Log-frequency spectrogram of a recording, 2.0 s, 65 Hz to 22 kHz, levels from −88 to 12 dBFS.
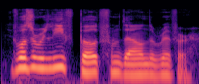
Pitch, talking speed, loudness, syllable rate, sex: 155 Hz, 270 wpm, -17 LUFS, 6.2 syllables/s, male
